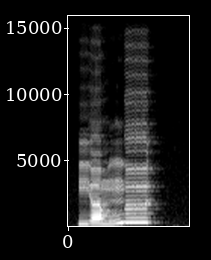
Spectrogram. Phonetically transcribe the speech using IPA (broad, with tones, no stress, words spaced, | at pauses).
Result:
jɐ˨m ŋɵ˥t̚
